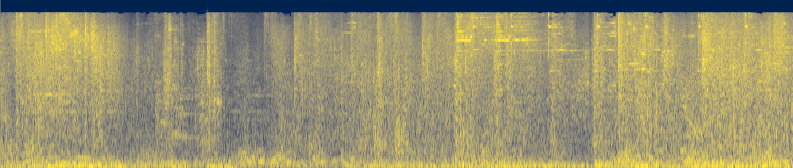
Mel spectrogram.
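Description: Game combat effects clash and burst in quick succession.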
